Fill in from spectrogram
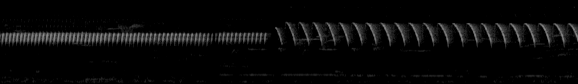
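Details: Canary singing a training song: a loud, steady buzzy trill for over two seconds. It switches to a quick series of clear down-slurred whistled notes, about four each second.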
